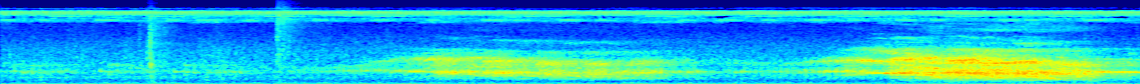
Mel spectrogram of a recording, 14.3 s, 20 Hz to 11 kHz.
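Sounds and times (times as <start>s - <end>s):
steady high-pitched insect hum: 0.0s - 14.2s
mantled howler monkeys roaring at morning twilight in Costa Rican forest: 4.5s - 14.2s.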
